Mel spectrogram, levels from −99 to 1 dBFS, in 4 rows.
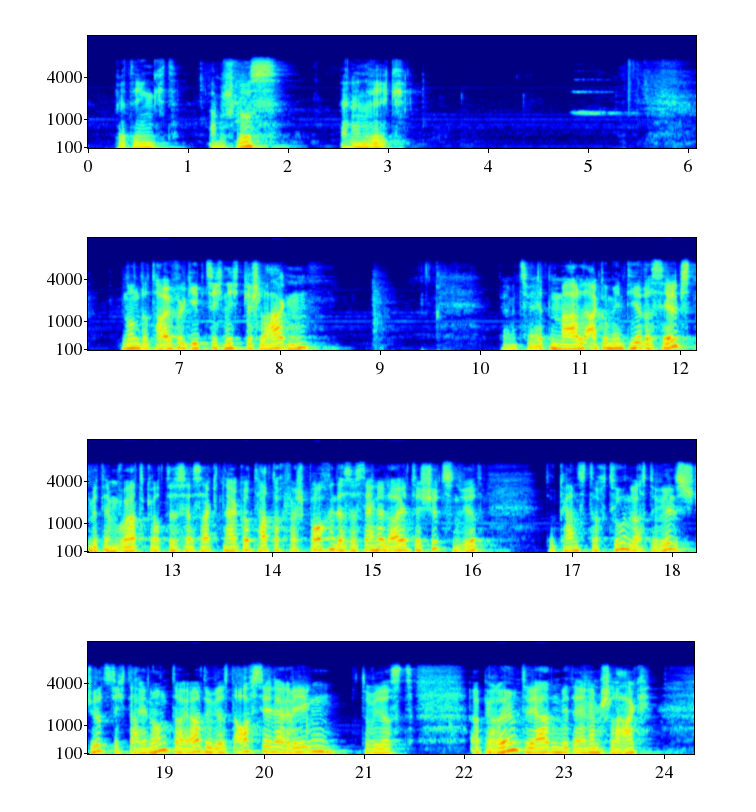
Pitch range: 130-170 Hz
